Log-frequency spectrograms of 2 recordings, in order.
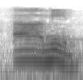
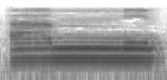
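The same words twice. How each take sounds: First: The m sound is single and short. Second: The m sound is doubled and held. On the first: The speaker calls it right. "the meem has a pure kasra" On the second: The speaker calls it wrong. "they put a shadda on the meem"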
